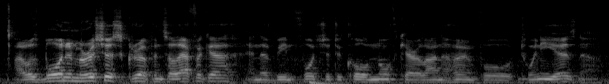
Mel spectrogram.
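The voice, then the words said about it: Noticeable foreign accent. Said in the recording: “that accent, tell us about that accent.”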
